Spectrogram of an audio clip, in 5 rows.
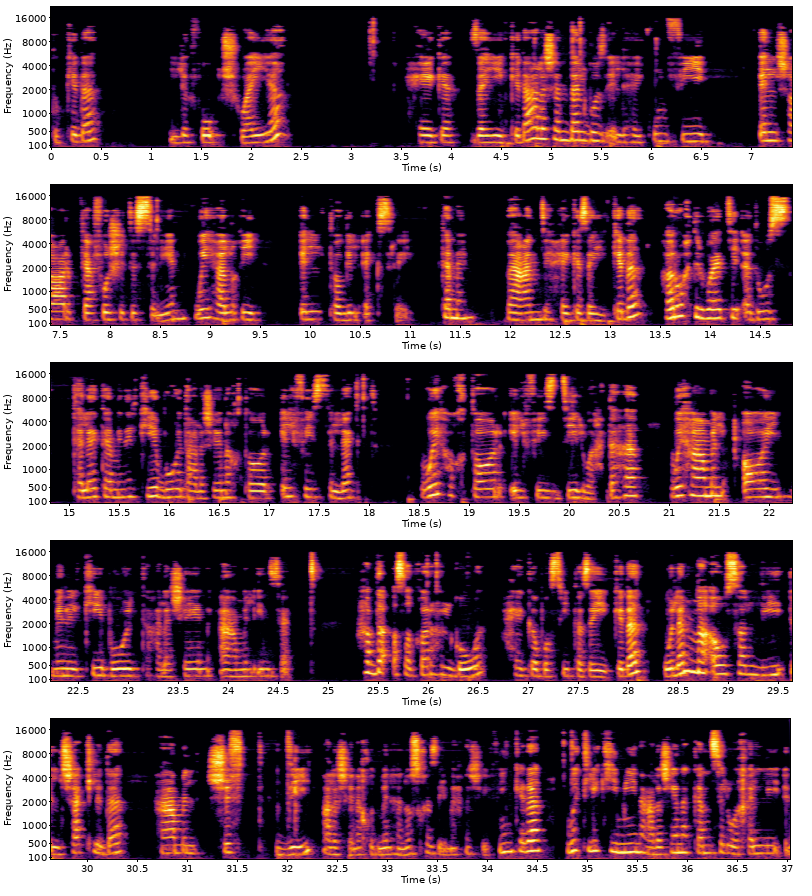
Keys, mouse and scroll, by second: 3.4 scroll down 2, 4.1-4.5 scroll down 1, 4.5 middle click, 5.1 click, 5.5 middle click, 8.3 click, 9.0-11.1 middle drag, 11.3-11.6 scroll up 2, 12.4 shift+middle click, 12.4 scroll up 1, 12.9 middle click, 15.0 3, 16.1 middle click, 17.8 click, 18.3 middle click, 19.1-20.8 scroll up 1, 21.4 i, 26.3-28.0 middle drag, 28.8 middle click, 30.0-31.0 scroll up 1, 31.8 shift+d.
